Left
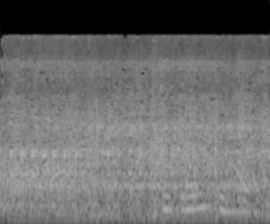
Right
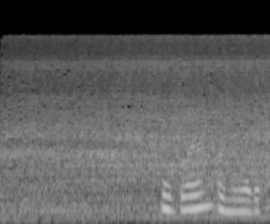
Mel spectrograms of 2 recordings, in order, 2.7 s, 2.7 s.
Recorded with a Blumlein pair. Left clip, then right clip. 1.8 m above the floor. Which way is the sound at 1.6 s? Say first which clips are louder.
Left 1 dB; 60° right.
